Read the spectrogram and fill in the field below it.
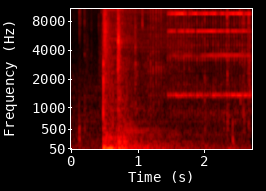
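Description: A telephone rings in The Stanley Parable game, a sharp burst followed by a sustained bright electronic tone that lingers steadily over low background noise, with no voices.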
